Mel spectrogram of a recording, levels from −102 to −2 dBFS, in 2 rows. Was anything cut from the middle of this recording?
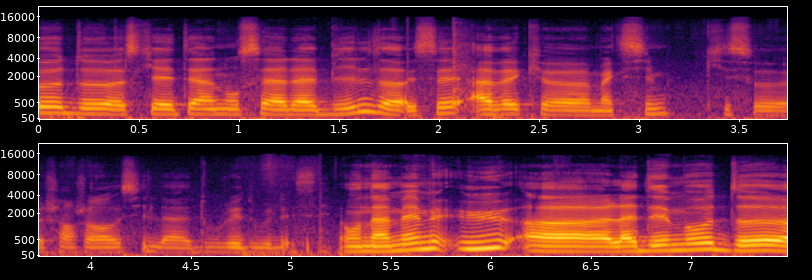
yes; 2 cuts; at 1.9 s, 5.1 s

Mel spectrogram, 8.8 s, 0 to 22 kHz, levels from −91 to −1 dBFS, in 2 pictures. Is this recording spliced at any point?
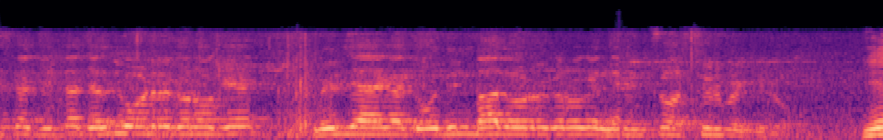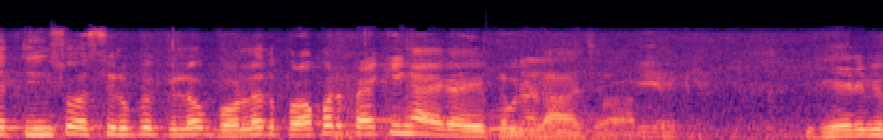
yes; 2 cuts; at 3.1 s, 6.9 s

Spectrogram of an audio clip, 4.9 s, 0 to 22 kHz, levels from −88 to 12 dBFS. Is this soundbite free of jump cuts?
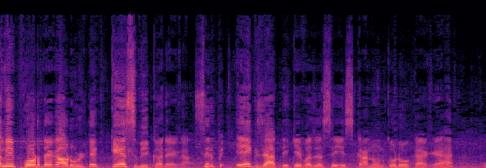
no; 1 cut; at 1.9 s

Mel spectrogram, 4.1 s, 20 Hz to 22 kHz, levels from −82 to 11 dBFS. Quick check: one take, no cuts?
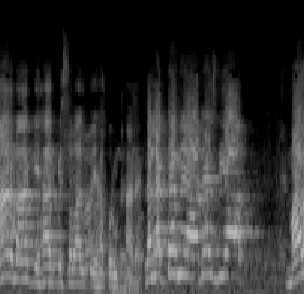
no; 1 cut; at 1.8 s

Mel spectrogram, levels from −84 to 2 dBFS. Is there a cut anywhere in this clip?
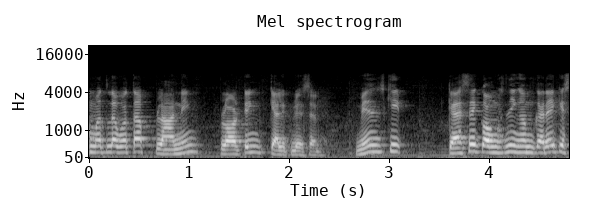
yes; 1 cut; at 3.4 s

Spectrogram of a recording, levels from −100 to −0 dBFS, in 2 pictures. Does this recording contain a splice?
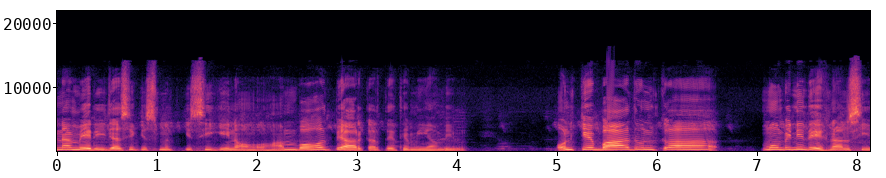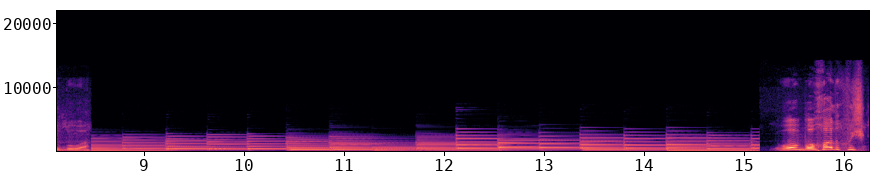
no; 0 cuts

